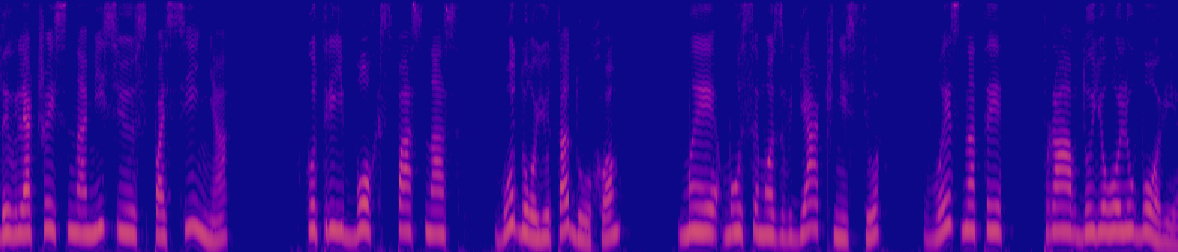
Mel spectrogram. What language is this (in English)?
Ukrainian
